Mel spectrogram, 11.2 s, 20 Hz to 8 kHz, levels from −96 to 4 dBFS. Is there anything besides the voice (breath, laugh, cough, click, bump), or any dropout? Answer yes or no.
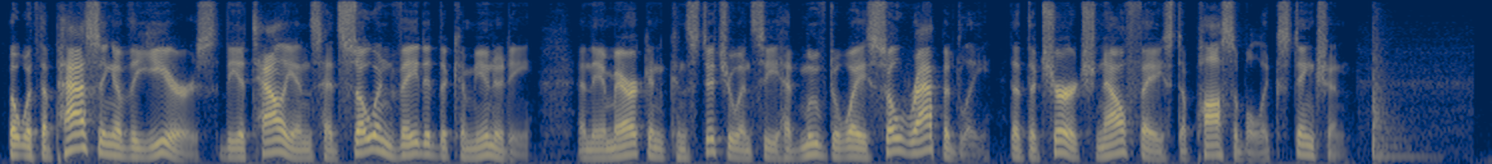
yes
